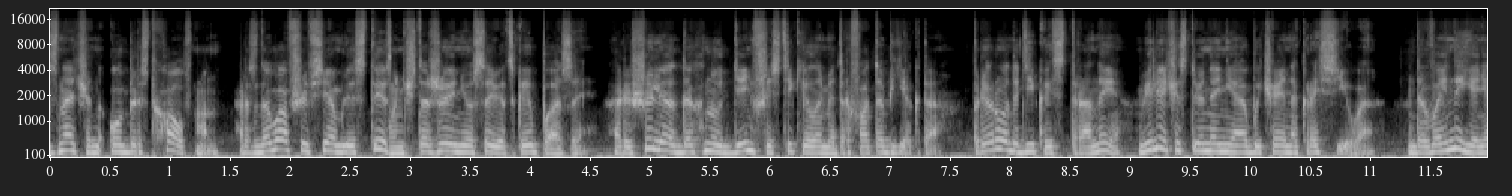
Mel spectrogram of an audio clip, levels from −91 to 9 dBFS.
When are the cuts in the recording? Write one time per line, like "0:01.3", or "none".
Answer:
0:02.8
0:08.0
